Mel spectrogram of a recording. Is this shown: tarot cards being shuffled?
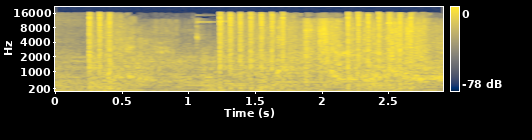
no

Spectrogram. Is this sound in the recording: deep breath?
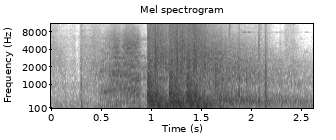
no

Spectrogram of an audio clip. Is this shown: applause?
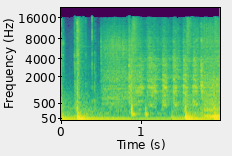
no

